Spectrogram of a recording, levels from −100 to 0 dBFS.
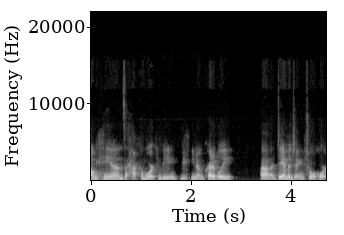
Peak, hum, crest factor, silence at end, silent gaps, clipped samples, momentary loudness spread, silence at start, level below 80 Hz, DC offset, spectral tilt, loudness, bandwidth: -8 dBFS; none; 20 dB; 0 s; none; under 0.1%; 8 LU; 0 s; -80 dBFS; under 0.1%; -7 dB/octave; -28 LUFS; 10.5 kHz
